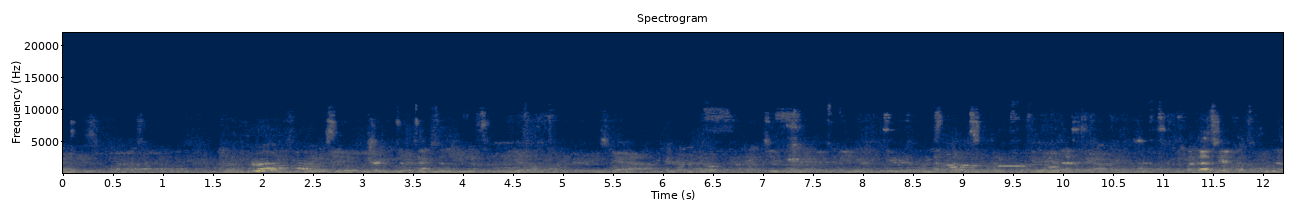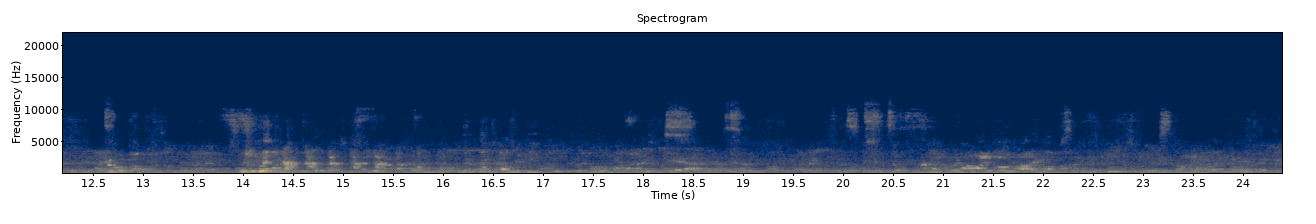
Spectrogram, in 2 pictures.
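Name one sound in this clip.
Men and women talk casually around a table, heard from a distance.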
